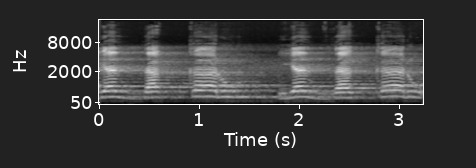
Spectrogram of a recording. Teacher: دال کو ہم نرمی سے پڑھیں گے، یذکرو۔ اس میں سیٹی کی آواز نہیں آئے گی، اگر اس میں سیٹی کی آواز آئے گی تو دال زا میں چینج ہو جائے گا، اور الفاظ جب چینج ہو جاتے ہیں تو وہ پھر ترجمہ بھی چینج ہو جاتا ہے، جو کہ کبیرہ غلطی ہو جاتی ہے پھر، ٹھیک ہے؟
